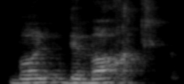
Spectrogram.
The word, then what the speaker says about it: Voldemort: Española, no, o sea, eh, es de Voldemort es una palabra en francés, Voldemort, perdón, en mi traducción, mi pronunciación, pero quiere decir vuelo de muerte.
